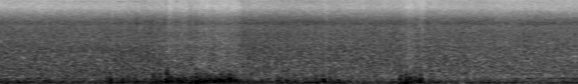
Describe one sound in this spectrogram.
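Wind rushes and buffets against the microphone.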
